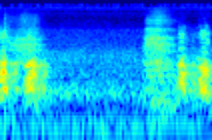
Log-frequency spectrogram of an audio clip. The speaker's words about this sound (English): I hear this one dog, and I'm worried about them. I don't know where that dog's coming from. It's really weird.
